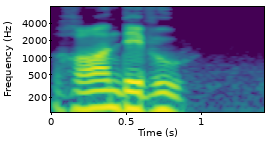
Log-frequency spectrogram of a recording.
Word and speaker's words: rendezvous: you that aren't french you got to get this pronunciation right so get this in your vocabulary ready it's called rendezvous rendezvous if you're french you're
